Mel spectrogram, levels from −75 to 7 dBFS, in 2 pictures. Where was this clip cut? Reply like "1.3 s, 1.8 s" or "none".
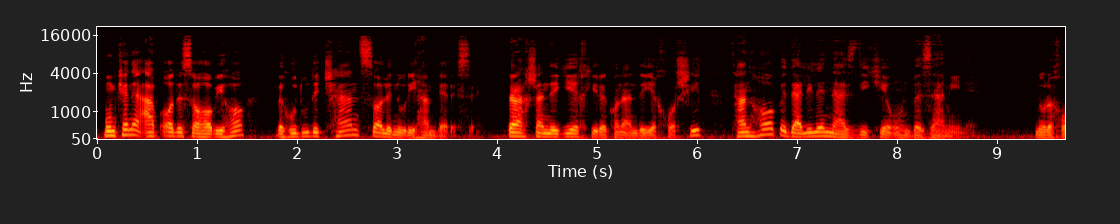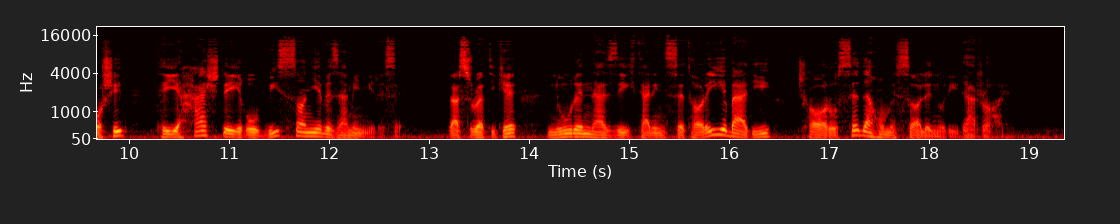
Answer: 4.0 s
